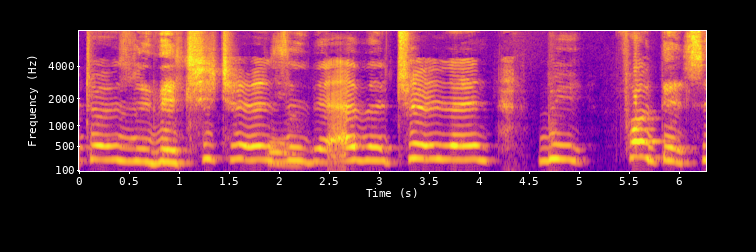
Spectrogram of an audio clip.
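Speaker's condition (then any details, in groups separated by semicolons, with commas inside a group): Cerebral palsy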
